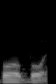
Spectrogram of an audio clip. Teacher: उच्चारण स्थान ब जैसे आप बोलते हैं ब ब यानी कि दोनों होट का यानी कि संपर्क होता है यानी कि होट से उच्चारण हो रहा है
